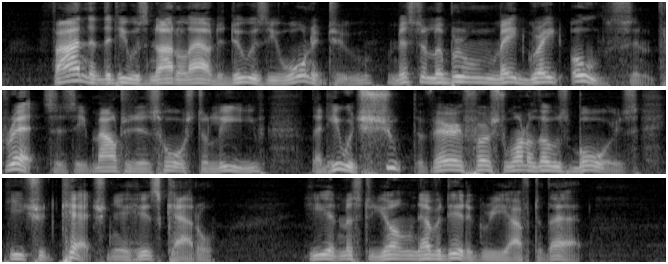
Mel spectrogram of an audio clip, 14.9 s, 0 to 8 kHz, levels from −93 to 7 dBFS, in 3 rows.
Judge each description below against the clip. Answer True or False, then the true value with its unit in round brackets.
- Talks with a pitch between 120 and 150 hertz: True (135 Hz)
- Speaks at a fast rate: True (215 wpm)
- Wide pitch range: False (4.3 semitones)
